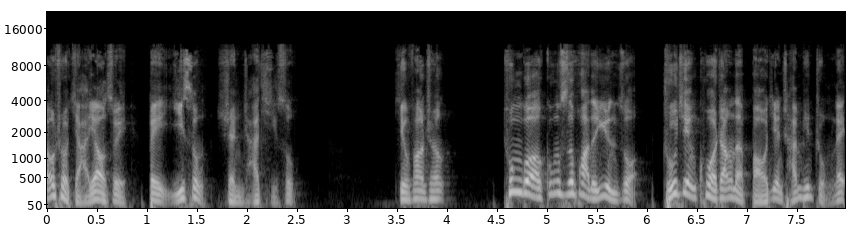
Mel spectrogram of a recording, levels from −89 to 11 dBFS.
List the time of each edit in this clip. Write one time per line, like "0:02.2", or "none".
0:02.8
